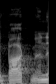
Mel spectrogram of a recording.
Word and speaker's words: Bachman: Randy Bachman, as we Americans say.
